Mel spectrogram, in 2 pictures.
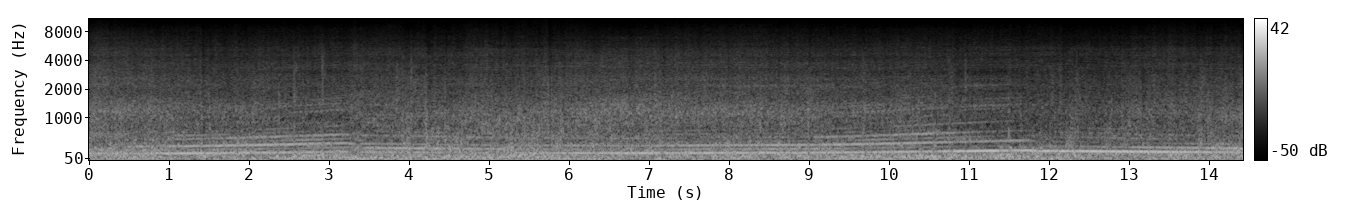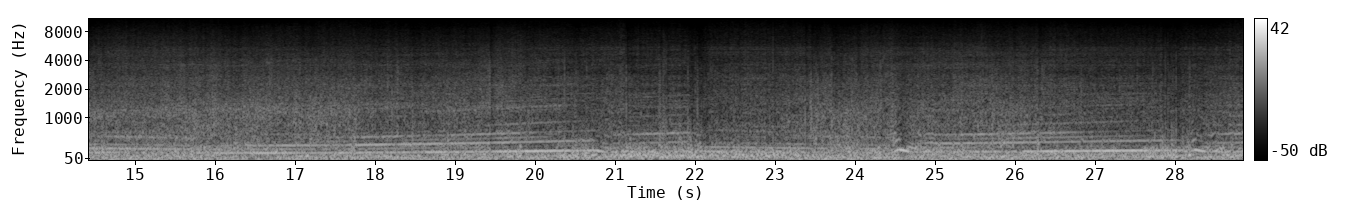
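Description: Honda CBR1000RR sport bike's inline-four engine at highway speed. Its note climbs slowly and drops back sharply four times, over a steady rush of wind and road noise.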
